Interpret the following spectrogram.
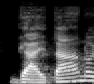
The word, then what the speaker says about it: Gaetano: If you want to improve your Italian pronunciation, they say Gaetano.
